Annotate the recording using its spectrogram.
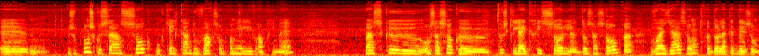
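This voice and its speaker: A woman with a Greek accent speaks at a fairly slow pace and a medium pitch. Noticeable background noise runs behind her. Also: ordinary pitch variation. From Greece, Larissa. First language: Greek (speaking French). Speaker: novelist. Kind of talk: interview. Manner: hesitant, with fillers.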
